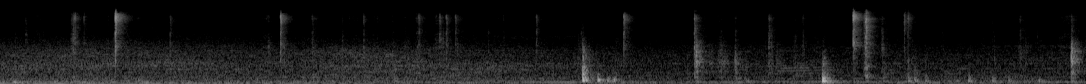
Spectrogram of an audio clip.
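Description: Irregular clicks and light knocks of hands working a SHOEI Z-7 motorcycle helmet's liner and fittings, with small plastic parts set down on a wooden table; they come thicker near the end.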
